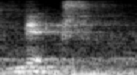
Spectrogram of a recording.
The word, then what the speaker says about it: Mx: somewhere in the middle MX is the gender-neutral term for mr. or miss and it is pronounced mix so you may call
